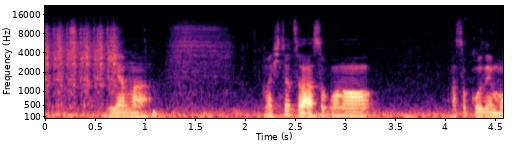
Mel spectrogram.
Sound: speaking Japanese

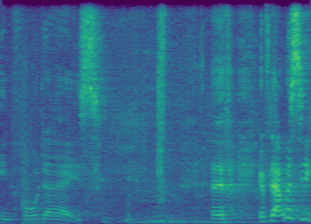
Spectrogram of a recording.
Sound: audience laughing

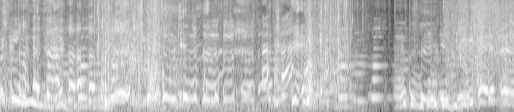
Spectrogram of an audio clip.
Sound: excited laughter

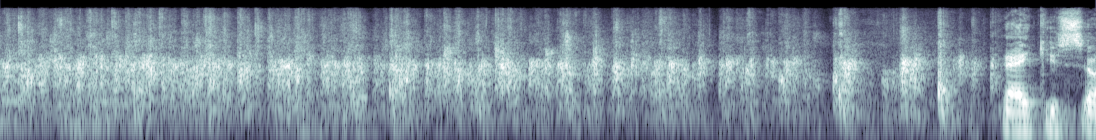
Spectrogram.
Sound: applause

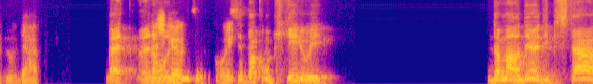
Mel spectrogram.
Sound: speaking foreign language

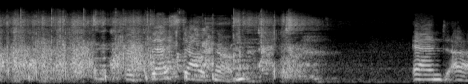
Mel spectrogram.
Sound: audience clapping

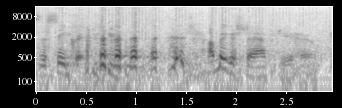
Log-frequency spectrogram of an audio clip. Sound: laughs

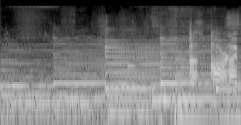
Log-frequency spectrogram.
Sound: birds twitter; beep

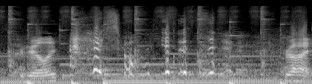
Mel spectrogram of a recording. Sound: laughs

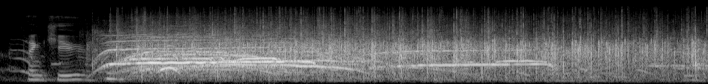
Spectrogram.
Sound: crowd cheers

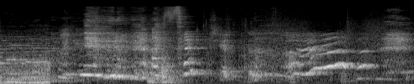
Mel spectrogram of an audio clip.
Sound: both laugh

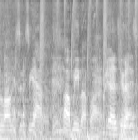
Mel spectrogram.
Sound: laughter

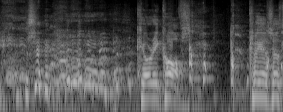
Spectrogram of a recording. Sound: coughing

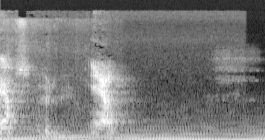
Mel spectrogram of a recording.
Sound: mocking

